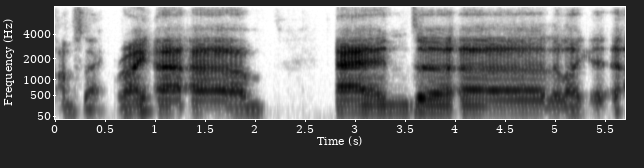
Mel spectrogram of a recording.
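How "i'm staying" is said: soft, low determination; hushed and firm; quiet resolve. Retold or imitated. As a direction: murmur it like a vow. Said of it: "It's just".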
